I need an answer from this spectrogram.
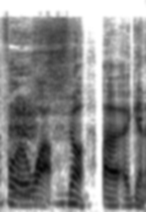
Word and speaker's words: Agena: Agena. Agena. Sorry, I will pronounce it wrong for a while. No, Agena.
